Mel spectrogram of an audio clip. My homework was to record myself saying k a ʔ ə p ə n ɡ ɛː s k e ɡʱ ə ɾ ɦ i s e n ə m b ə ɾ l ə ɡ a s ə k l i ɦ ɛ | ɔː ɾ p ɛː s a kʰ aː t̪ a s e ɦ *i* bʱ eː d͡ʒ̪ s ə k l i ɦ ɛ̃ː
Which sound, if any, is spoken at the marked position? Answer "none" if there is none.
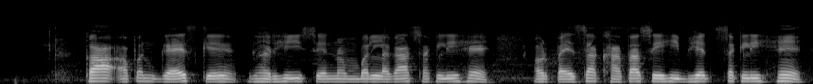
i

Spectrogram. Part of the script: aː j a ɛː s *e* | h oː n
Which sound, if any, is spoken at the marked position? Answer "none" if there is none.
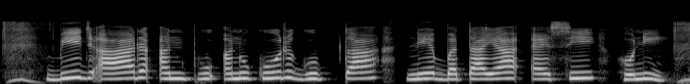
i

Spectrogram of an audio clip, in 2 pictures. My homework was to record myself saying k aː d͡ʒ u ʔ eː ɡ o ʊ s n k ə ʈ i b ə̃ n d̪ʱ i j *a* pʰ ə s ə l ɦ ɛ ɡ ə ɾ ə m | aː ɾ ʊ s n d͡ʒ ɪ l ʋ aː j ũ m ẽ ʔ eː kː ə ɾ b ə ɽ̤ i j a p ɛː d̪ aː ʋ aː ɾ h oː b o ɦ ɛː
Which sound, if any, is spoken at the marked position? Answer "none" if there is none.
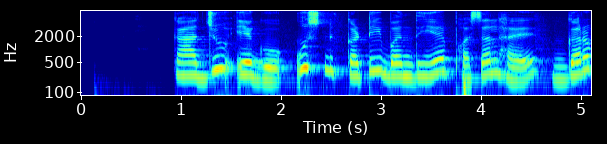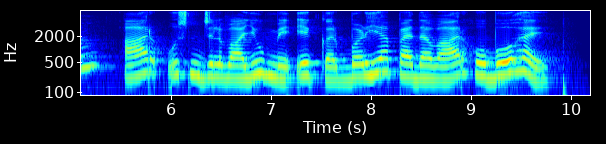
e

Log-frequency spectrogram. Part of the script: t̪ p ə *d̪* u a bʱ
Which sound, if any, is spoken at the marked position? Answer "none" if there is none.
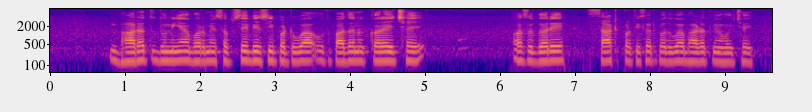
d̪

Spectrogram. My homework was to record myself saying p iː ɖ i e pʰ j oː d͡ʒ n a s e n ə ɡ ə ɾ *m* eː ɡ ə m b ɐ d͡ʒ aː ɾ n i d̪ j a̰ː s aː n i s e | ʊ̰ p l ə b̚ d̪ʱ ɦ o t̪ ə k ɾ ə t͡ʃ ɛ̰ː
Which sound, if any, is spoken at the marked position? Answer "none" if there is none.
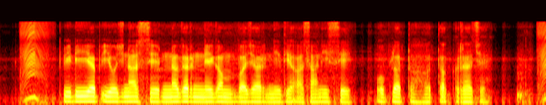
n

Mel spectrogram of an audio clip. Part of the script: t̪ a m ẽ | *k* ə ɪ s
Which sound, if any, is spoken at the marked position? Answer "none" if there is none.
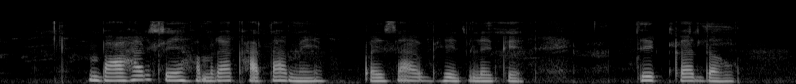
p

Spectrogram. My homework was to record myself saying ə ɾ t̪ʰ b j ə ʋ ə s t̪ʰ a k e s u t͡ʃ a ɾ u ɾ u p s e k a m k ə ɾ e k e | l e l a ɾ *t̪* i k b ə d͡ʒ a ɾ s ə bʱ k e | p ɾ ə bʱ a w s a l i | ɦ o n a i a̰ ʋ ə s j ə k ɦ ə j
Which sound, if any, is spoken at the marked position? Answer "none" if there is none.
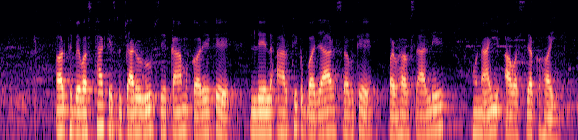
t̪ʰ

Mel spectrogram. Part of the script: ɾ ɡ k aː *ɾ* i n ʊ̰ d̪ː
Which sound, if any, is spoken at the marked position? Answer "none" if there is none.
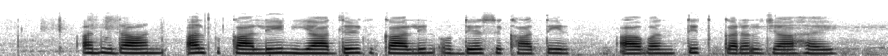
l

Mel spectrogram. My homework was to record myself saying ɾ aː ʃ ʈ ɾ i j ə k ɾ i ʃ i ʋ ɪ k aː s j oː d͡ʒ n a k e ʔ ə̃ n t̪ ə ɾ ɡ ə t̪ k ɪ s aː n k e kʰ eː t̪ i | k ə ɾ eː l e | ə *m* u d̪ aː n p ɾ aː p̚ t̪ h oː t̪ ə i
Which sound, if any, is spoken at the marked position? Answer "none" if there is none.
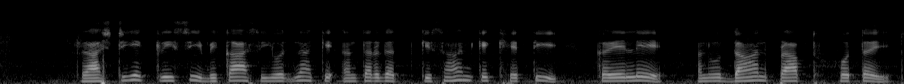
n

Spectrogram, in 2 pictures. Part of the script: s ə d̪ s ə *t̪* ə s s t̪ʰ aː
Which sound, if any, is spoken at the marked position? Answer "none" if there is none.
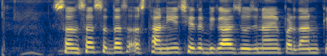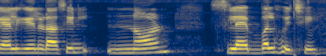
d̪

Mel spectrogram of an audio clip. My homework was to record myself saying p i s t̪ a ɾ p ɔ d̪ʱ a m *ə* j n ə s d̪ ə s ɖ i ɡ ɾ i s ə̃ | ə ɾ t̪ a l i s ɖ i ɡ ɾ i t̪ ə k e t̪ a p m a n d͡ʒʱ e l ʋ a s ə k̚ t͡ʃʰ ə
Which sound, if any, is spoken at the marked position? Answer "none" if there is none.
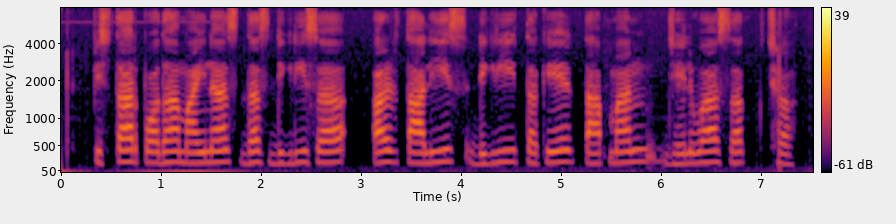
a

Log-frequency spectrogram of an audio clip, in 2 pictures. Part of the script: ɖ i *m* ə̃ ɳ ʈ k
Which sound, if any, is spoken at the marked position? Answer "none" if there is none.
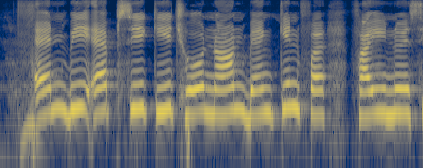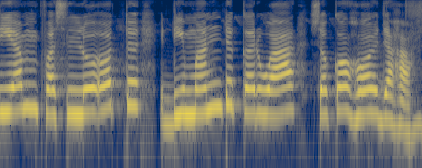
m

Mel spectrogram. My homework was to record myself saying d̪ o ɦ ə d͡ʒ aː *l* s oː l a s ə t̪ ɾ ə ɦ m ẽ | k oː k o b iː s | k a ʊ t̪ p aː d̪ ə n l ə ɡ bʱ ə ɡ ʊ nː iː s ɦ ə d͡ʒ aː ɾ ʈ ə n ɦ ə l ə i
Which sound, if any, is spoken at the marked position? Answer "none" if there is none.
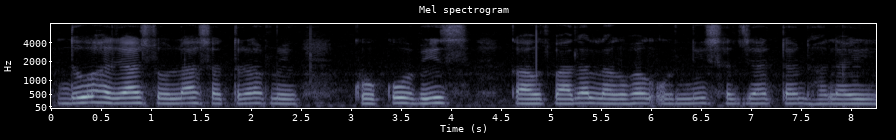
ɾ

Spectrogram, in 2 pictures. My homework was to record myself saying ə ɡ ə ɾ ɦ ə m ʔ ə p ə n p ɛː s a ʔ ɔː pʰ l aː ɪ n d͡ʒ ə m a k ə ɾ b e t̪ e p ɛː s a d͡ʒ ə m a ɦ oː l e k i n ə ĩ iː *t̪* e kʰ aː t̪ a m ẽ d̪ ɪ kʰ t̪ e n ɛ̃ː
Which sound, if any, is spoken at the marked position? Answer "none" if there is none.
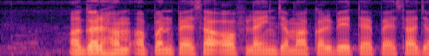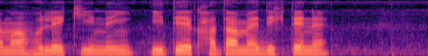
t̪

